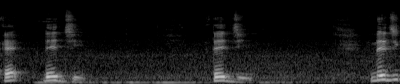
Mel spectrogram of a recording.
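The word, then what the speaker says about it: Dedi (レジ): Dedi, novamente, começa com R-E, mas é pronunciado de.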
